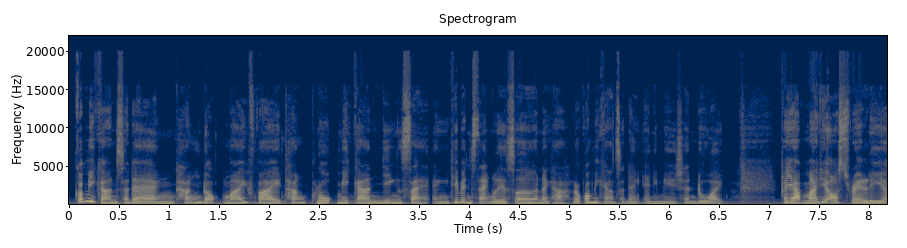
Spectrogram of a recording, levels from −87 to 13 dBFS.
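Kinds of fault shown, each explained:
Mains hum: power-line leakage adds a steady 60 Hz tone about 20 dB below the speech, a flat unbroken line at the spectrogram's bottom.
Short stall from a late packet: the receiver held the last sound awaiting delayed data, stretching speech 31 to 51 ms at 3.07, 3.59 and 3.72 s, visible as repeated waveform cycles.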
